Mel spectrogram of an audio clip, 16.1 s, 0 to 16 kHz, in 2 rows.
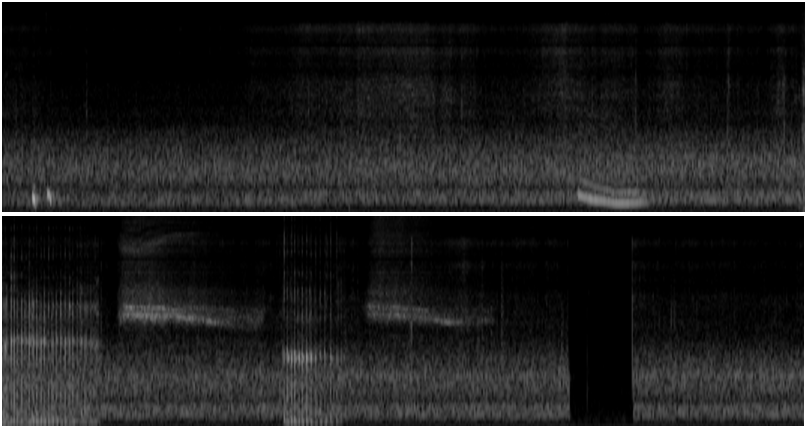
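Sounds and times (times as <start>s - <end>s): man snoring: 8.0s - 12.6s.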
